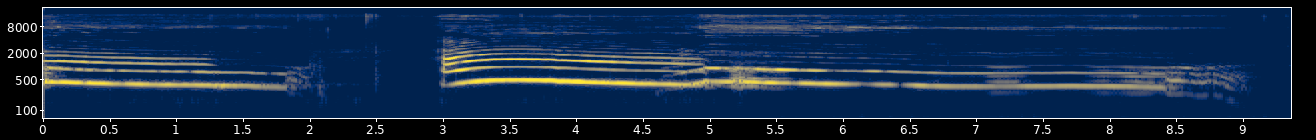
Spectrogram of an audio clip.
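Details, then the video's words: Pit bull named Marvin, a pet, howling along while its owner sings into a microphone indoors; a smooth sustained tonal howl for about two seconds, a brief silent gap, then a longer wavering, slowly falling howl lasting roughly six seconds. "Singing with my Pitbull."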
